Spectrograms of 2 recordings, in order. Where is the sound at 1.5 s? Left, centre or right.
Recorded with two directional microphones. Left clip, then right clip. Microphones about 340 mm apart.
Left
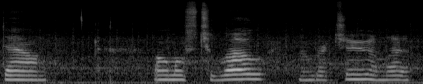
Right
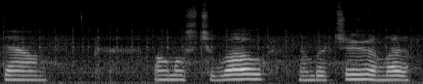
Centre.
